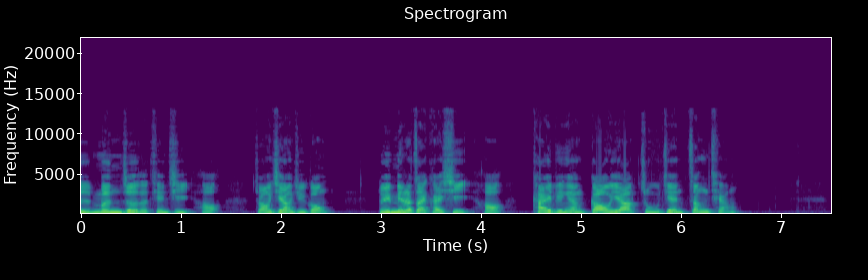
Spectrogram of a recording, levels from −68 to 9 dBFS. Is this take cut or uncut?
cut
